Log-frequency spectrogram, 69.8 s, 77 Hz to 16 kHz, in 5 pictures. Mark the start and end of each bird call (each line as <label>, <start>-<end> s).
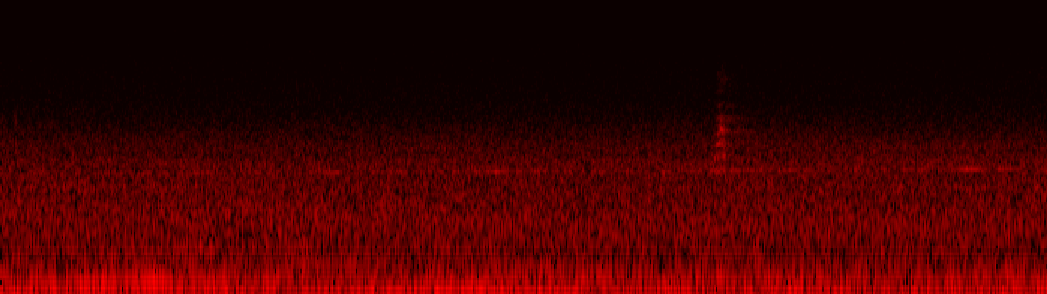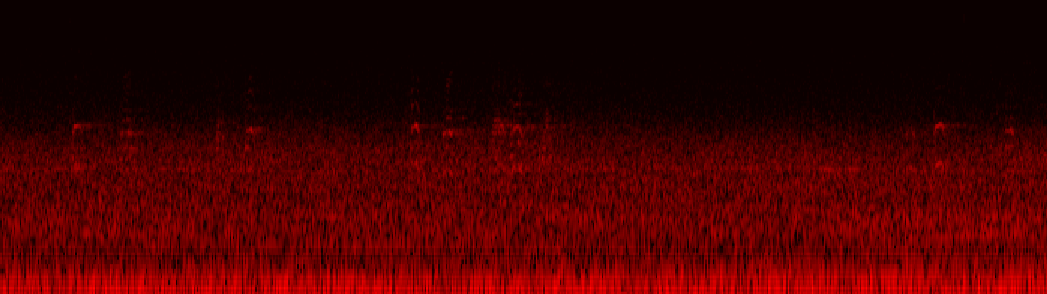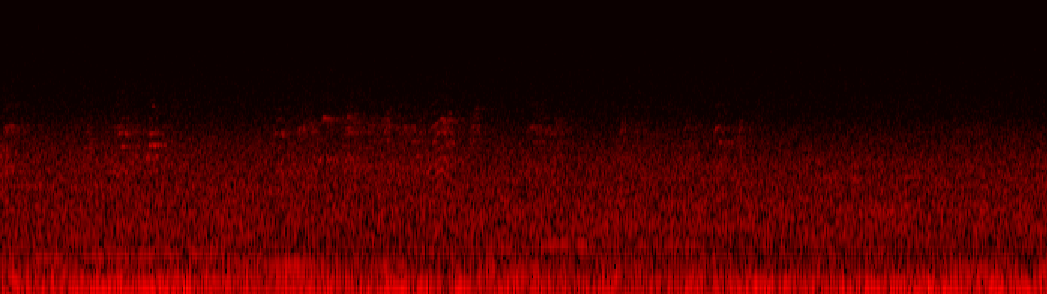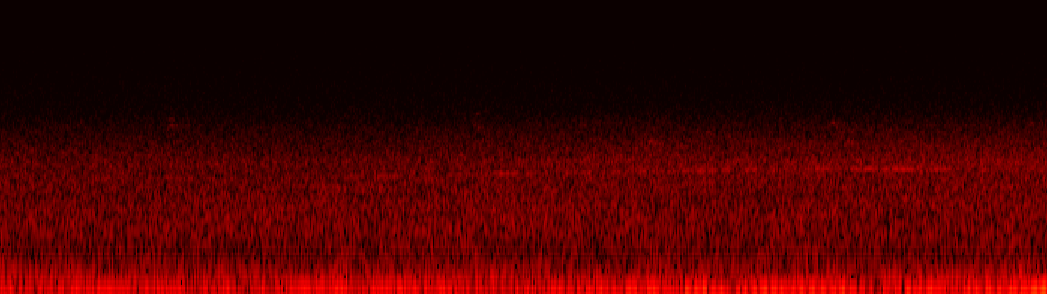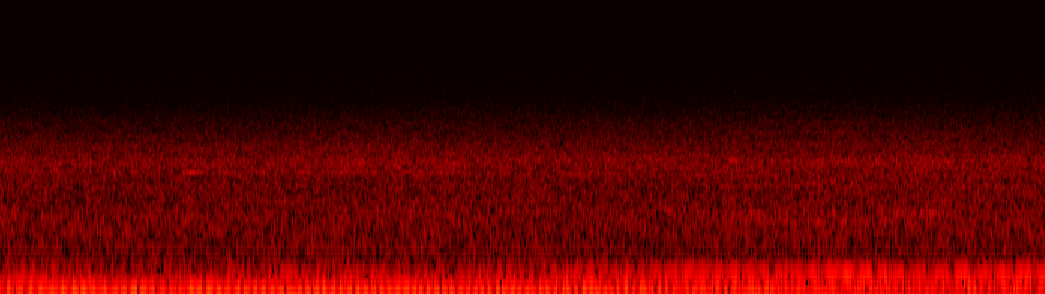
Snow Goose (Anser caerulescens), 9.2-38.0 s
